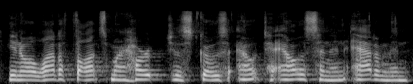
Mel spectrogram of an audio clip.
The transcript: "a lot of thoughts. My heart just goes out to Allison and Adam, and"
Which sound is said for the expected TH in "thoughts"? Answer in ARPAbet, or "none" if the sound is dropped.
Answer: TH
